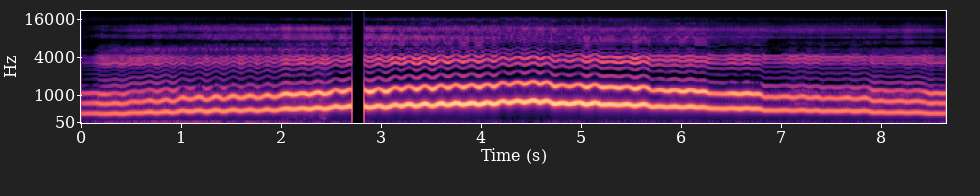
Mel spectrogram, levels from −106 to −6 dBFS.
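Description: A music clip in which the sound drops abruptly to silence from 2.71 to 2.83 s, a gap of 124 ms, then resumes. This is likely a Bluetooth stall: delayed packets let the headphones' buffer run empty, pausing playback until retransmissions arrived.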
